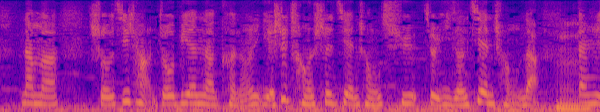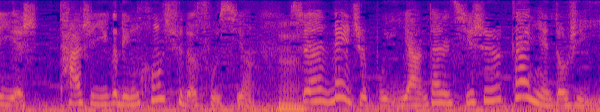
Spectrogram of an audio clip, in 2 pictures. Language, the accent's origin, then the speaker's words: Chinese; Beijing, China; 所以我去年是以我长大的这个广内街道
